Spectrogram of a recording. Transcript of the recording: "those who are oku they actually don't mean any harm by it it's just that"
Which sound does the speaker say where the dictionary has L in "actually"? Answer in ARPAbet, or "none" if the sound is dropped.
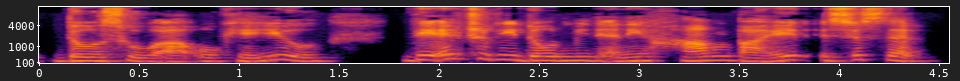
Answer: L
